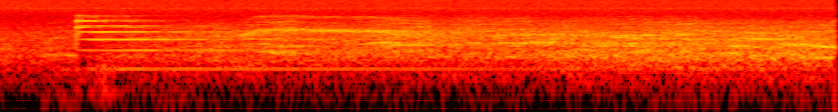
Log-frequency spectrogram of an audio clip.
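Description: A wrestling ring bell struck once about half a second in, its ring fading within a second or so, over the steady noise of an arena crowd.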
